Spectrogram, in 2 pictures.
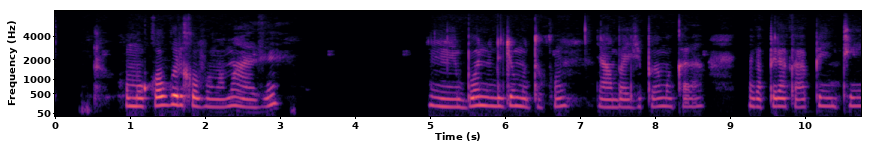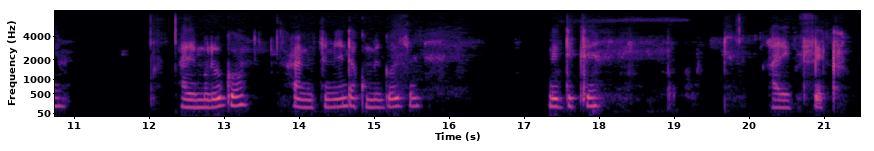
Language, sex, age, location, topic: Kinyarwanda, female, 18-24, Kigali, health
